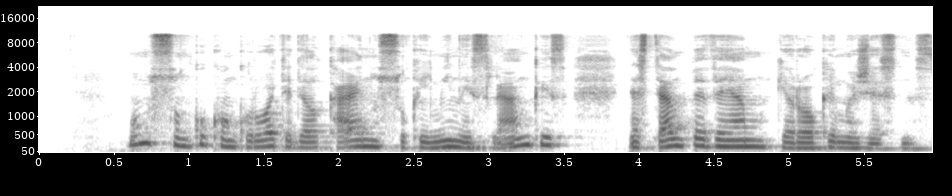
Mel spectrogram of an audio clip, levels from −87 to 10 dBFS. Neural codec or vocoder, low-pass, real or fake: none; 9.9 kHz; real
